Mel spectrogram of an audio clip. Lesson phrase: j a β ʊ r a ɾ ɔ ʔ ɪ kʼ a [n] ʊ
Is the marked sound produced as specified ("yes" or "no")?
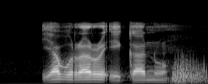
yes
